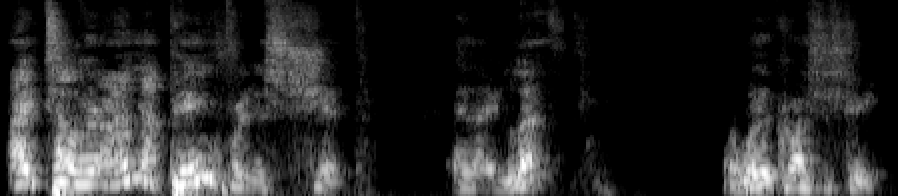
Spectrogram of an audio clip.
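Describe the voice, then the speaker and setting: A man's voice: very high-pitched, vocal fry, dark tone. A middle-aged man from Chicago doing crude, rambling stand-up comedy with crowd work on a club stage. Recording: echoey club room, mic at a distance.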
